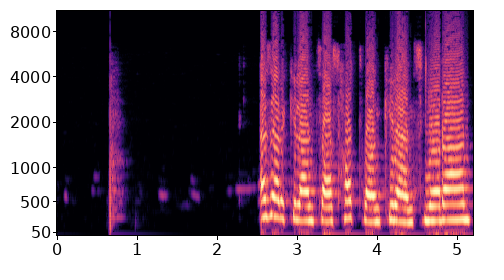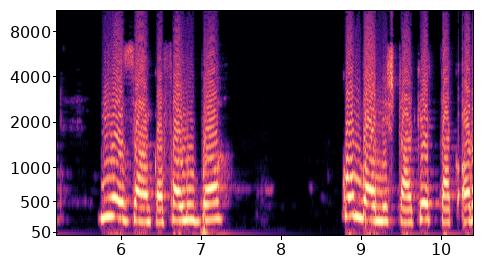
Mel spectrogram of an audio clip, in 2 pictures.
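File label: dialect collection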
